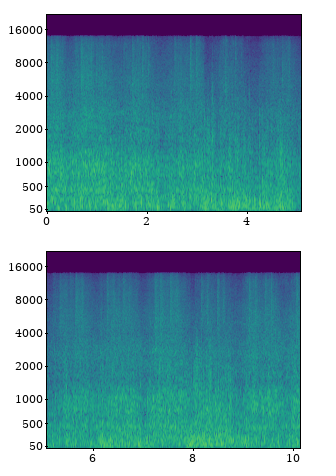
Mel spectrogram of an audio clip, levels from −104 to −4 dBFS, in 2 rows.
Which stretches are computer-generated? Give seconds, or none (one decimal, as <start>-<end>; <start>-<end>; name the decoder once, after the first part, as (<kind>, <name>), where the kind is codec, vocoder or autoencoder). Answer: 2.3-3.2 (autoencoder, DAC-VAE); 4.1-7.9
